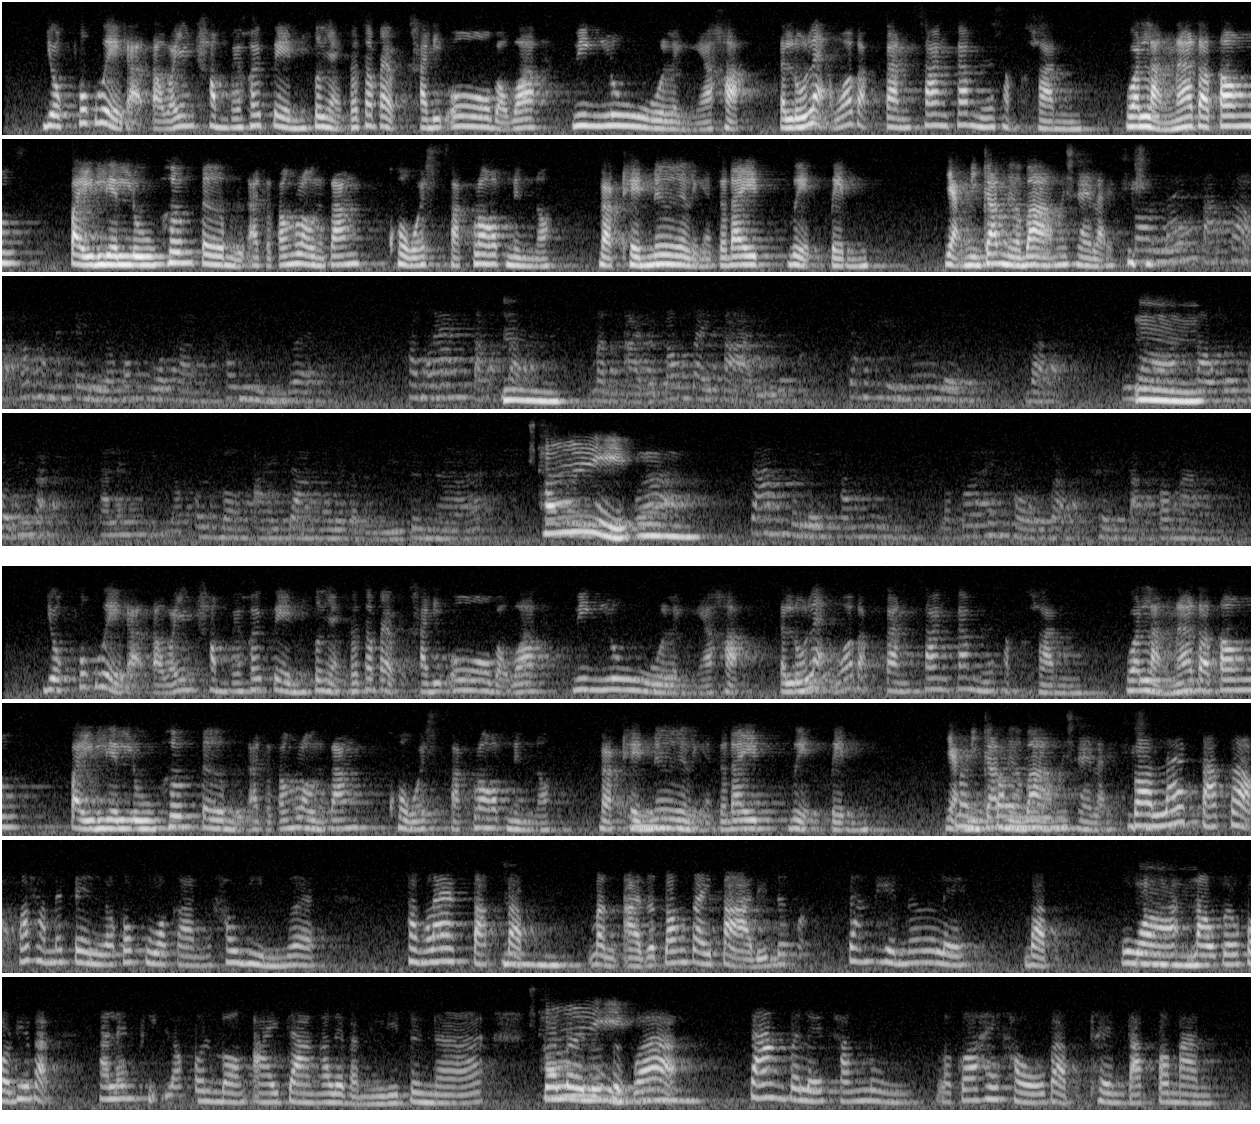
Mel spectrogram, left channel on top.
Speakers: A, on the left; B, on the right.
A: ยกพวกเวทอะแต่ว่ายังทำไม่ค่อยเป็น ส่วนใหญ่ก็จะแบบคาร์ดิโอแบบว่าวิ่งลู่อะไรอย่างเงี้ยค่ะ แต่รู้แหละว่าแบบการสร้างกล้ามเนื้อสำคัญ วันหลังน่าจะต้องไปเรียนรู้เพิ่มเติมหรืออาจจะต้องลองจ้างโค้ชสักรอบหนึ่งเนาะแบบเทรนเนอร์อะไรเงี้ยจะได้เวทเป็น
B: อืม
A: อยากมีกล้ามเนื้อบ้างไม่ใช่อะไร
B: เหมือนตอน
A: <laughs>
B: ตอนแรกตักอะก็ทำไม่เป็นแล้วก็กลัวการเข้ายิมด้วยครั้งแรกตักแบบเหมันอาจจะต้องใจป่านิดนึงอะจ้างเทรนเนอร์เลย
A: อืม
B: แบบกลัวเราเป็นคนที่แบบถ้าเล่นผิดแล้วคนมองอายจังอะไรแบบนี้นิดนึงนะ
A: อืม ใช่
B: ก็เลยรู้สึกว่า
A: อืม
B: จ้างไปเลยครั้งหนึ่งแล้วก็ให้เขาแบบเทรนตักประมาณ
